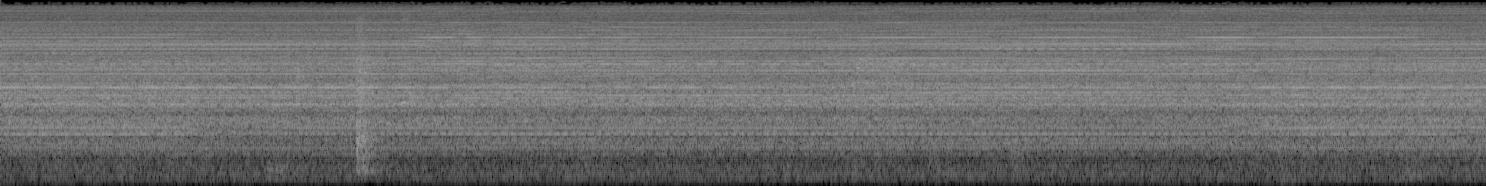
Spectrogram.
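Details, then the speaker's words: DLP projector found on the sidewalk, first power-on: steady airy fan rush with slight whine; fans change speed a couple of times but it never starts up; cause unknown. "heard the fans change speed a couple times it seems like we didn't need the front cover because it's just like it doesn't sound like it started up"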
